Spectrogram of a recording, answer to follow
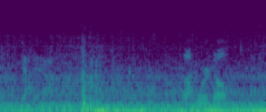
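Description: A boat's motor running with a low, steady rumble as the boat moves on the river, growing louder about a second in.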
